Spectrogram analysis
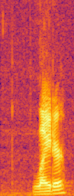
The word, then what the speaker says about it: Laigter: is a program called lighter it's spelled in a really funny way l a i g t e r lighter and the way that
